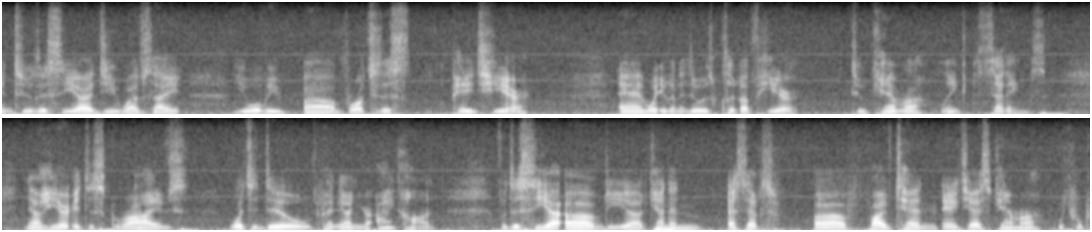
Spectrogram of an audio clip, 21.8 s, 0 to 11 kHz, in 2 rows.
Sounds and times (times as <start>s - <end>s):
Speech: 0.0s - 5.3s, 6.2s - 10.5s, 11.1s - 15.2s, 15.8s - 21.7s.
